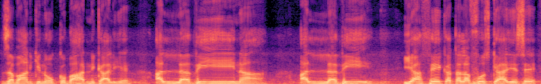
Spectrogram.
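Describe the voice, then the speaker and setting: A man's voice: fairly high pitch, steady tone. A man teaching a Quran pronunciation class, earnestly correcting his students and demonstrating the Arabic sounds. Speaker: religious teacher. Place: mosque hall.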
